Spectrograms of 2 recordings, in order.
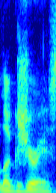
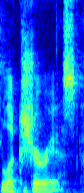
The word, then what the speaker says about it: luxurious: So it kind of just sounds like when I say it, that it almost sounds more like a G sound, luxurious, luxurious.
